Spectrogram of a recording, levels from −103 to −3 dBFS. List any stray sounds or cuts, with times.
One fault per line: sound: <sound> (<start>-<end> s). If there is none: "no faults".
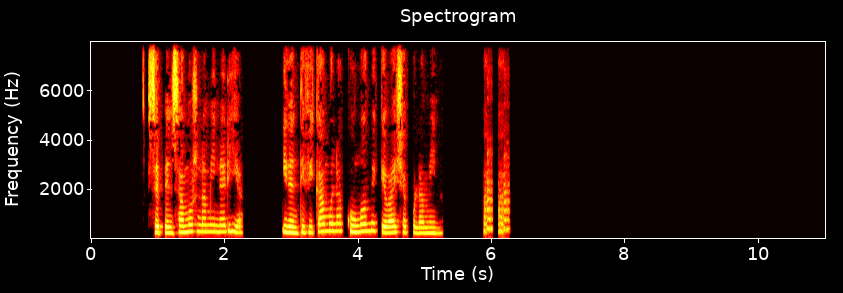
sound: laugh (5.9-6.3 s)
